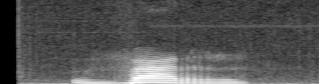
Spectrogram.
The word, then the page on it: far: British English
